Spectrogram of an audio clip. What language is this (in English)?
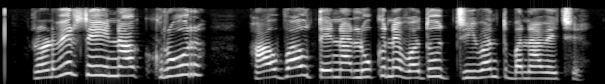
Gujarati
